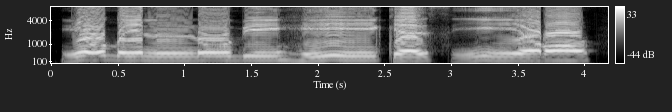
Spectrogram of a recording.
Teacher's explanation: dha di sini huruf isti'la termasuk huruf tafkhim, maka dia tetap ditebalkan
